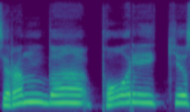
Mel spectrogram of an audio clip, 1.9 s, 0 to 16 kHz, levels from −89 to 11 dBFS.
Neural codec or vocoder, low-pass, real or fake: autoencoder, 48 kHz, 32 numbers a frame, DAC-VAE, trained on Japanese speech; 14.4 kHz; fake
